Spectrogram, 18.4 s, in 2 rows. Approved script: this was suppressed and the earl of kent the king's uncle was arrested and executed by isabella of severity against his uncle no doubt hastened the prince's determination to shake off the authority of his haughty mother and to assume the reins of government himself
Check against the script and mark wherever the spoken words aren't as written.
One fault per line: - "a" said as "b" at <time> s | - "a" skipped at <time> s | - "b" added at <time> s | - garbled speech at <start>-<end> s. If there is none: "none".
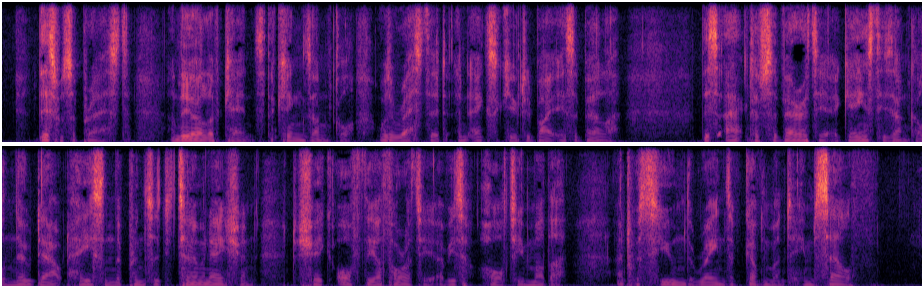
- "this act" added at 7.0 s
